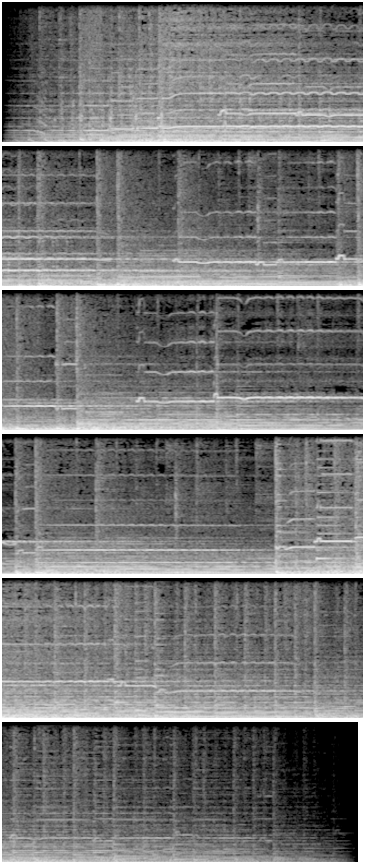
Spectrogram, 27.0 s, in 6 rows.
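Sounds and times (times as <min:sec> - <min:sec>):
inspiring soaring aerial music: 0:00.0 - 0:27.0.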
